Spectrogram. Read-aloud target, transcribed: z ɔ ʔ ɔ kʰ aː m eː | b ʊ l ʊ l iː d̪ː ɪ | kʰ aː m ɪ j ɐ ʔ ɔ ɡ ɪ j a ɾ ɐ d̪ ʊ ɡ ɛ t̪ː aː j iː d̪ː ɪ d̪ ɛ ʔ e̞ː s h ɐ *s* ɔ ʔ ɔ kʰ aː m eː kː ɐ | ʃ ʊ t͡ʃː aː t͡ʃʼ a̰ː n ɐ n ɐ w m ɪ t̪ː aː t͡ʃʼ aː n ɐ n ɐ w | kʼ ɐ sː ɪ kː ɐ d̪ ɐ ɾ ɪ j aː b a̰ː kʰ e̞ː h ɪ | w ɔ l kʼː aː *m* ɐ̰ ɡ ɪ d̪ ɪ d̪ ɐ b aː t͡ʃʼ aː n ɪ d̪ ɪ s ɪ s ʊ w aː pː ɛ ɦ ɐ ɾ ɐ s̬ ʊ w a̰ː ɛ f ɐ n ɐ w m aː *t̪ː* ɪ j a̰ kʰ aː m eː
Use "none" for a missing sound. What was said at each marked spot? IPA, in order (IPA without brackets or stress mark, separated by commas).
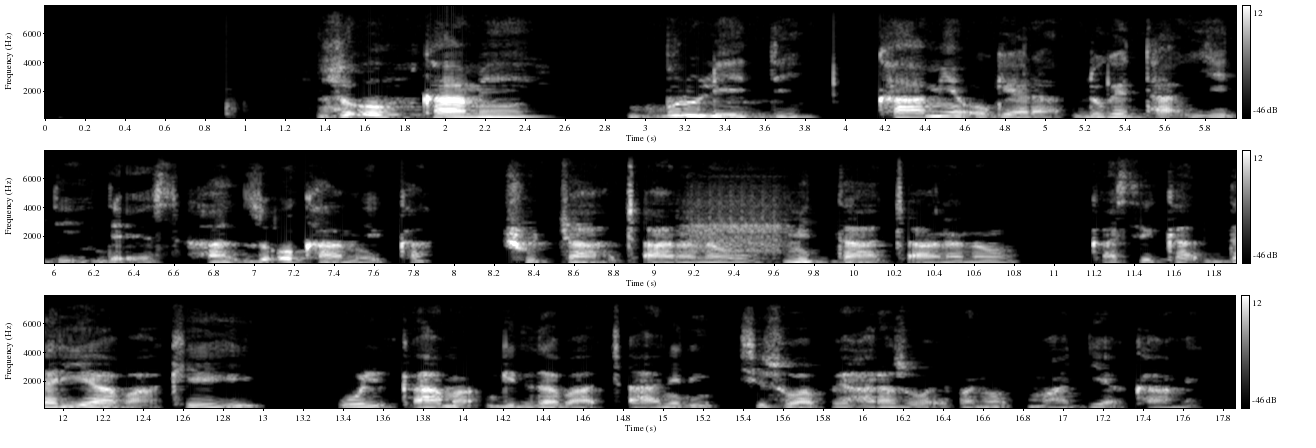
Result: z, m, d̪ː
